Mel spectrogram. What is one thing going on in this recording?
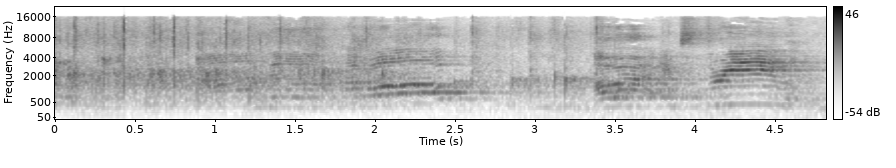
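A woman sings out loudly and expressively in an echoing hall.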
